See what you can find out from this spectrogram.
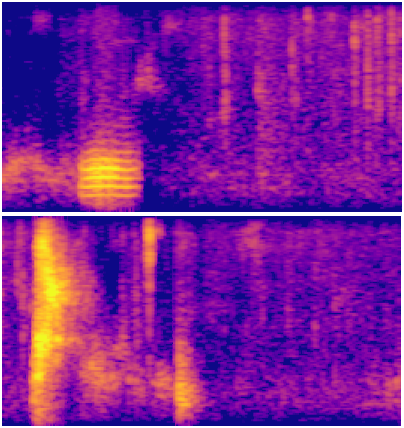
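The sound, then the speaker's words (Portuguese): A small female pet dog lets out a few sharp, separated yaps, a tonal one first and then higher, brighter barks, with no talking. “Tem um doguinho latindo aqui.”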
